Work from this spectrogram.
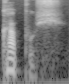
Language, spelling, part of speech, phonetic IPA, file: Polish, kapuś, noun, [ˈkapuɕ], Pl-kapuś.ogg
